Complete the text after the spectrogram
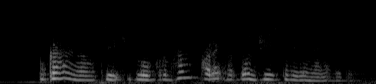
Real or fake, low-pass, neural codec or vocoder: fake; 7.2 kHz; codec, 16 kHz in and 24 kHz out, 0.4 kbps, LongCat-Audio-Codec, fine tuned four codebook decoder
